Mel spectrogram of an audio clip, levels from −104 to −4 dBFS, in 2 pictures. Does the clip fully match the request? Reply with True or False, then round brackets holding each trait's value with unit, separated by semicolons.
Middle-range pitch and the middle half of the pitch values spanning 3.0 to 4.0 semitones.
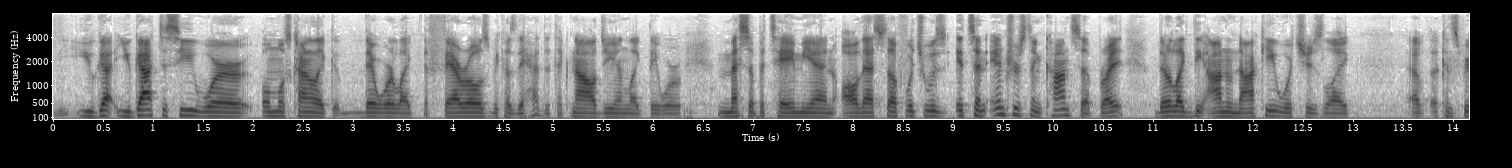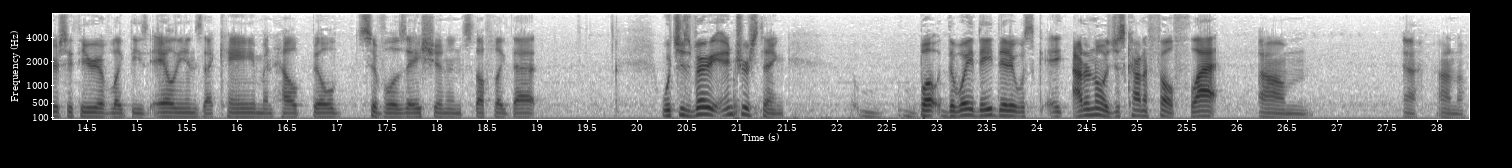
False (120 Hz; 3.5 semitones)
